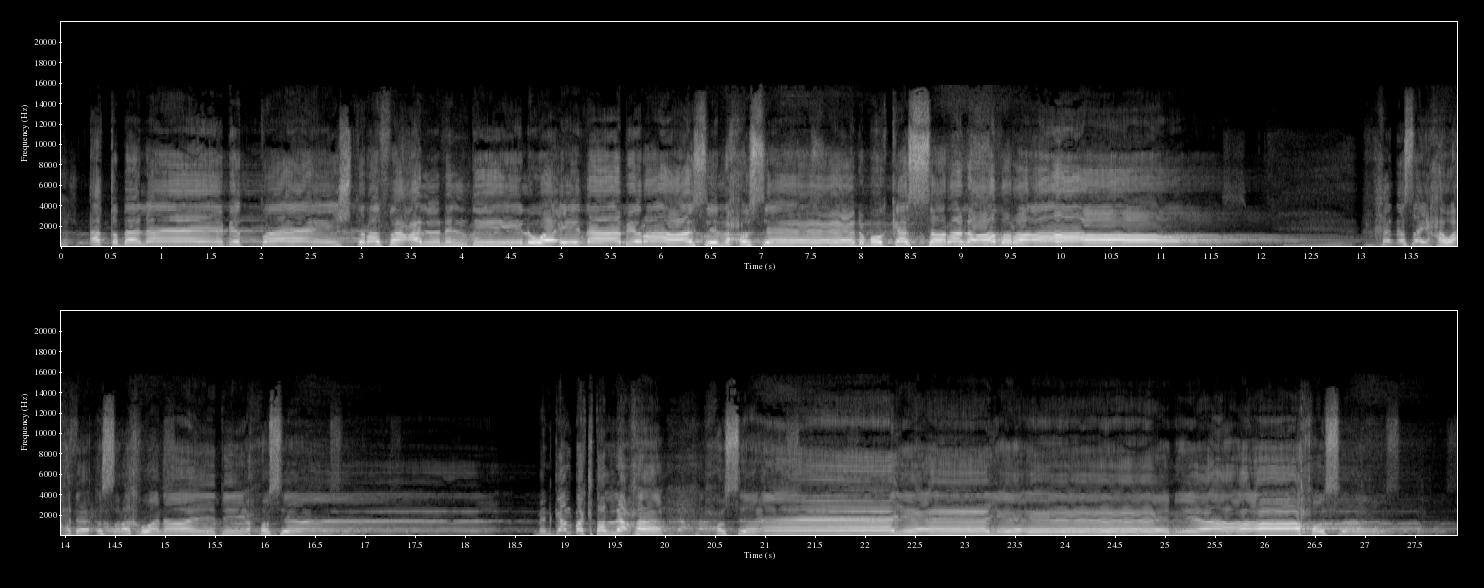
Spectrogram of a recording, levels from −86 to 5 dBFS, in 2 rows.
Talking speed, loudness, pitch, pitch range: 45 wpm, -17 LUFS, 235 Hz, 225-255 Hz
